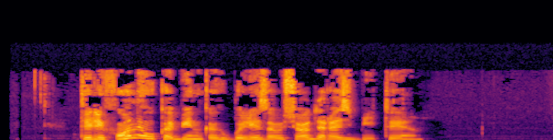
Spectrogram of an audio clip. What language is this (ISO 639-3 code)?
bel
